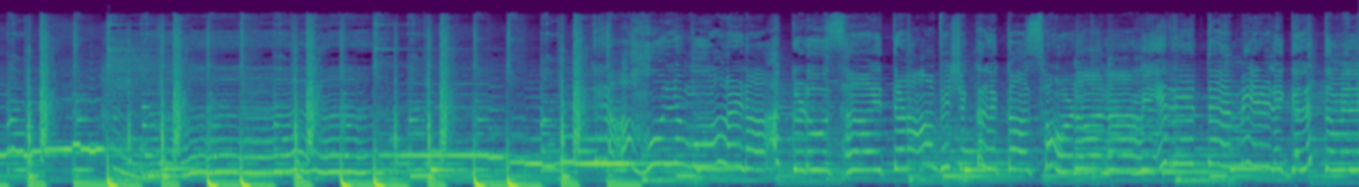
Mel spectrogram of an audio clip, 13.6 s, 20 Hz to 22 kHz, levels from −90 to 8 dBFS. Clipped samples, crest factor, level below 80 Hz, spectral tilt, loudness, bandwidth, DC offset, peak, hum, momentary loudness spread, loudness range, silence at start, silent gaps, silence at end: under 0.1%; 14 dB; -20 dBFS; -5.5 dB/octave; -15 LUFS; 17 kHz; under 0.1%; 0 dBFS; none; 5 LU; 4 LU; 0 s; none; 0 s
